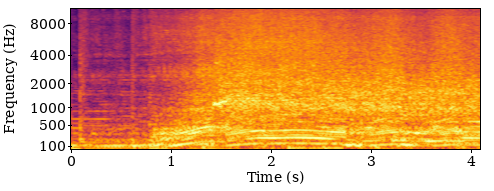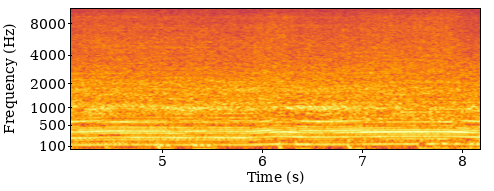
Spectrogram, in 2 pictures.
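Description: Classic muscle car's engine revving up about a second in and then held at high revs while the rear tyres spin against the pavement in a smoky burnout, the front brakes held by a Hurst Roll Control line lock.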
